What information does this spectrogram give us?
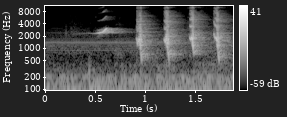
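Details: Raw Alexandrine parakeet, hand-tame and trying to talk: a thin rising whistle, then five harsh, sharp squawks spaced roughly a quarter-second apart over a faint indoor rumble.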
